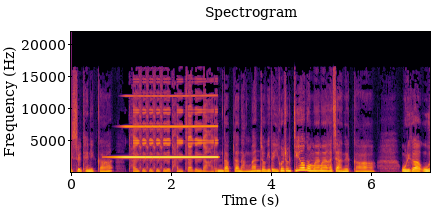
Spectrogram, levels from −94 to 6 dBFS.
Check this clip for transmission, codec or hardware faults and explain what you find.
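Two faults are present: a feedback squeal and two bursts of repeated frames.

From 0.61 to 2.97 s there is loudspeaker feedback squeal at 2.4 kHz. The microphone re-captures its own loudspeaker, and the loop gain tops unity at that pitch. It swells over roughly half a second to about 10 dB above the speech. Unlike a steady interfering tone, it grows on its own.

Repeated frames occur from 1.47 to 1.88 s, where a 139 ms block plays three extra times and adds 418 ms, and from 4.95 to 5.09 s, with one extra play. The identical stutter, which fits a run of six compressed frames, sets this apart from concealment of lost packets.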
